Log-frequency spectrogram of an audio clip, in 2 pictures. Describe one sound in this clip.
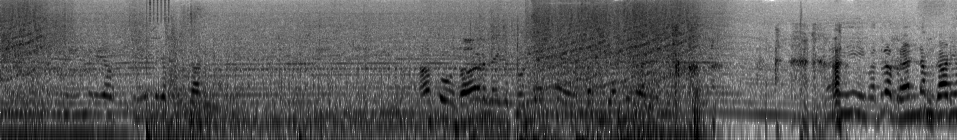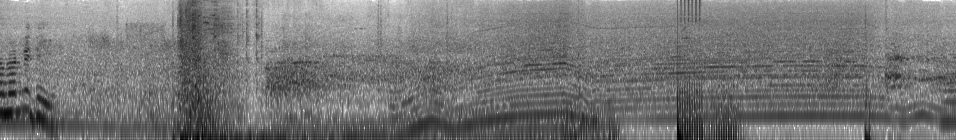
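A car engine revs and roars, rising and falling in pitch.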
